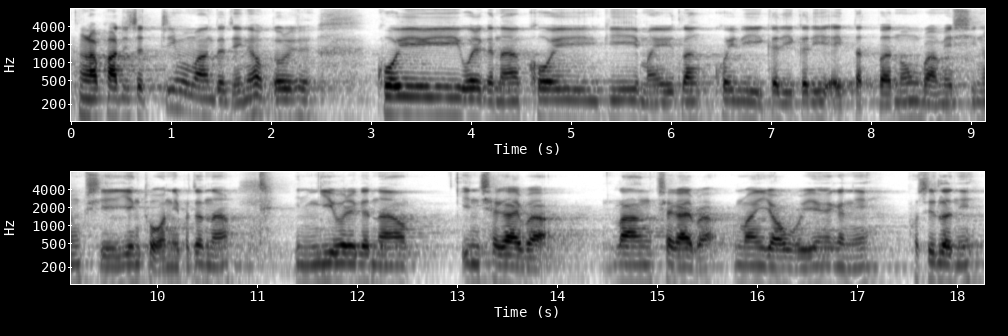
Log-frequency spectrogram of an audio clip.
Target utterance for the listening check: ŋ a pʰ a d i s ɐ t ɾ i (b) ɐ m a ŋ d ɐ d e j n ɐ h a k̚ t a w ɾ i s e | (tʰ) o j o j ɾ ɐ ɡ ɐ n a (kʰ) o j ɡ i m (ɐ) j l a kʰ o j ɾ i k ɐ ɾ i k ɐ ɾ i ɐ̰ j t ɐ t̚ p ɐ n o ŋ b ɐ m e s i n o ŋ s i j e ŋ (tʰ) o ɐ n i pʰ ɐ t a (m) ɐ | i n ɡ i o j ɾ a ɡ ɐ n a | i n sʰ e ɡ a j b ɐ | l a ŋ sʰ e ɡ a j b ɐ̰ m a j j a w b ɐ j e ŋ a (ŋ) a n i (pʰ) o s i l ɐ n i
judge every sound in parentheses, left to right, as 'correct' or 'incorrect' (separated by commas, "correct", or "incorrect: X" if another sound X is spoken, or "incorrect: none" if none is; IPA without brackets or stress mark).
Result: incorrect: m, incorrect: kʰ, correct, incorrect: a, correct, incorrect: n, incorrect: ɡ, correct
